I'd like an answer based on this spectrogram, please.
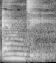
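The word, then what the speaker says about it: Emde: Because when they're written down you're going, yeah, okay, so there's a character called MD, right? Which is spelled E-M-D-E.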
